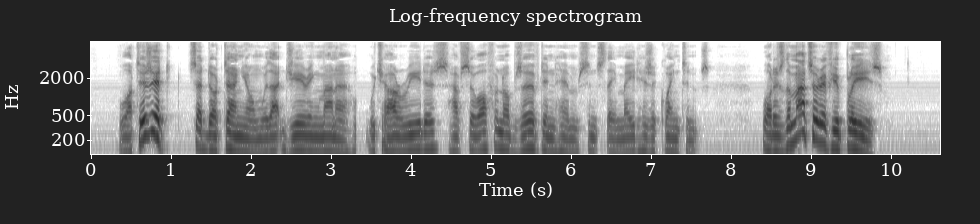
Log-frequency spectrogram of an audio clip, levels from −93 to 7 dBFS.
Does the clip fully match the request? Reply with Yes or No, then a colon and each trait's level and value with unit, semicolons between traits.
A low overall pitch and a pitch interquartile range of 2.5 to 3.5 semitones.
Yes: low, 120 Hz; average, 2.9 semitones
